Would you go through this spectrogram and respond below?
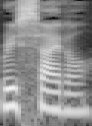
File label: "recital", us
